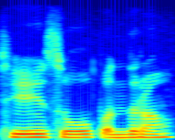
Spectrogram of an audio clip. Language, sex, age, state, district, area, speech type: Punjabi, female, 45-60, Punjab, Patiala, rural, spontaneous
